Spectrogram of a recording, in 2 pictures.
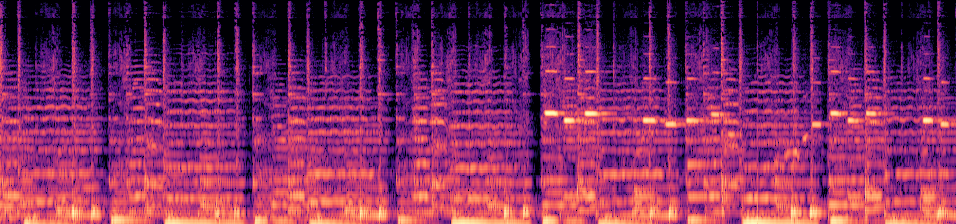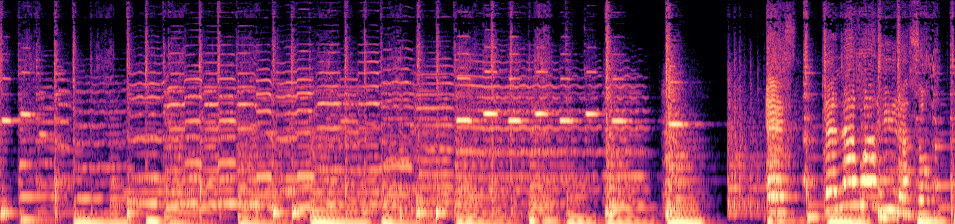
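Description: A lively Cuban son played by a charanga ensemble, with a steady bass tumbao, bright melodic lines and syncopated percussion driving along at full volume, purely instrumental with no singing yet.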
